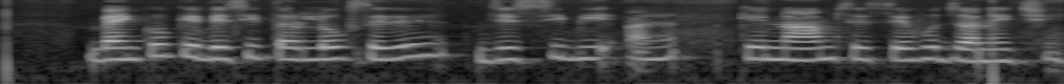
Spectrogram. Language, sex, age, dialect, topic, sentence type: Magahi, female, 31-35, Western, agriculture, statement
